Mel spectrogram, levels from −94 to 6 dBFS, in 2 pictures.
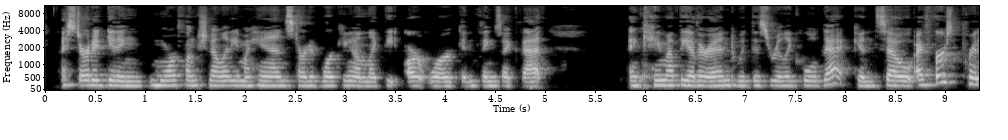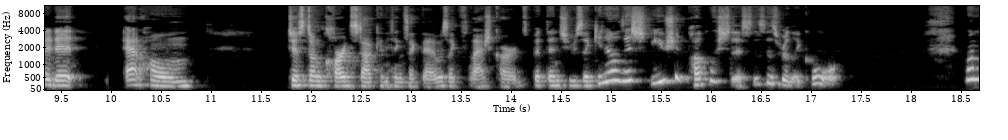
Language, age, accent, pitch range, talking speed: English, 20-39, American, 175-230 Hz, 210 wpm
